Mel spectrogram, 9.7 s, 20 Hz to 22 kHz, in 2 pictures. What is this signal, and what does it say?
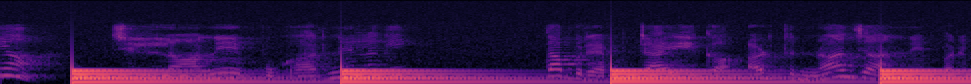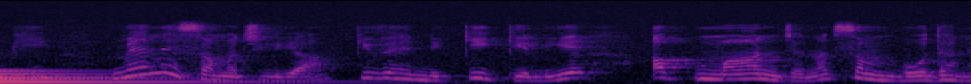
Clock strike, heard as a bell, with speech in Hindi. 4. Four o'clock.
